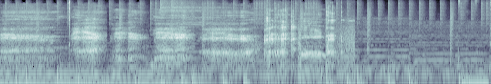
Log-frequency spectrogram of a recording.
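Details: Girl deliberately trying to do deep burps: long, loud, voiced belches in a run with background music; repeated burping.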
